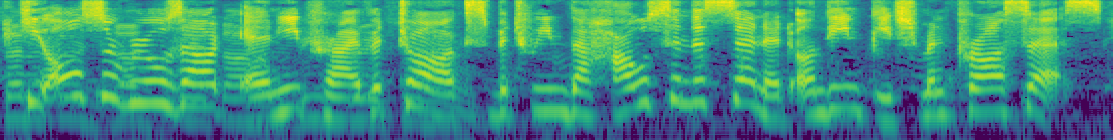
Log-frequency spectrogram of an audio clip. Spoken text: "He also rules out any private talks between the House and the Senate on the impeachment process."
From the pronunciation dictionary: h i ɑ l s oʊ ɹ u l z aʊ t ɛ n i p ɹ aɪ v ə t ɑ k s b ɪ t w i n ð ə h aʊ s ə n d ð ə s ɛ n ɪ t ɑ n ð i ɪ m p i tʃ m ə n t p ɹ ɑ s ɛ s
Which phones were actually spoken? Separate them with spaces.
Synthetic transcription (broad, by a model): h i ɑ l s oʊ ɹ u l z aʊ t ɛ n i p ɹ aɪ v ə t ɑ k s b ɪ t w i n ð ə h aʊ s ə n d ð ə s ɛ n ɪ t ɑ n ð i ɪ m p i tʃ m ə n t p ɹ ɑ s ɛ s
